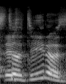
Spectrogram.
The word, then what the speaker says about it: Totino's: Like, I kept saying Tostino's. Maybe has everyone been saying their company name wrong? – It's a little pizza rolls? – Yeah, it's a little ones. – No, that's Tostino's. – No, it's Totino's, isn't it? – It says Totino's there. I'm very confused.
